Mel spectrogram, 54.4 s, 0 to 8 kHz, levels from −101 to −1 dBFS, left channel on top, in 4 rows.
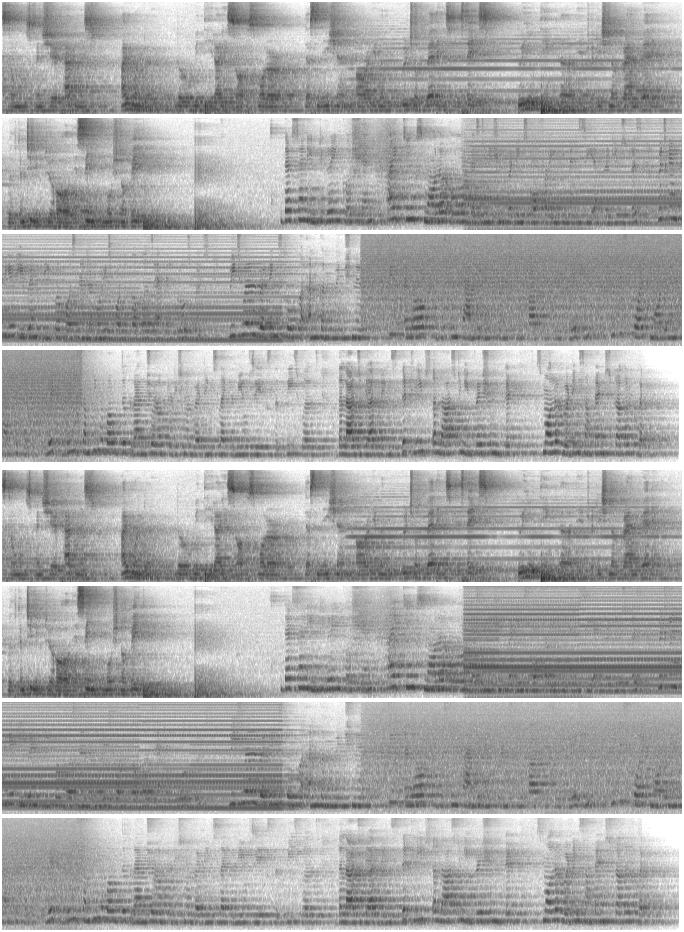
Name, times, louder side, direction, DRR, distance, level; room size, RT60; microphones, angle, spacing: voice 1, 0.0-1.9 2.4-3.1 3.5-5.6 6.1-9.7 10.3-13.1 13.7-16.5, right 1 dB, 10° right, 0 dB, 2.6 m, -31 dB
Bowed string instrument, 6.8-13.3, right 3 dB, 40° right, 2.5 m, -44 dB
voice 2, 19.2-34.6 34.9-39.0 39.4-41.4 41.7-51.0 51.5-53.6, left 1 dB, 30° left, 1 dB, 3.2 m, -37 dB
sound 1, 22.8-32.8, right 6 dB, 70° right, 1.9 m, -37 dB
sound 2, 34.4-42.4, left 7 dB, 90° left, 2.2 m, -40 dB
29.0 x 21.0 x 8.8 m, 2.5 s
head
